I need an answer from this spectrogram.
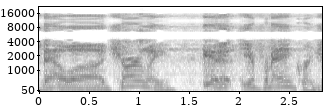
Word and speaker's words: Anchorage: And they said, no, it's not Anchorage, it's Anchorage. Anchorage. That's how locals pronounce it, Anchorage.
